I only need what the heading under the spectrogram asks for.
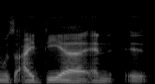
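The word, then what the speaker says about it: Eyedea: battle and uh uh his his name was idea and it it's spelled e ye DEA so I like you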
